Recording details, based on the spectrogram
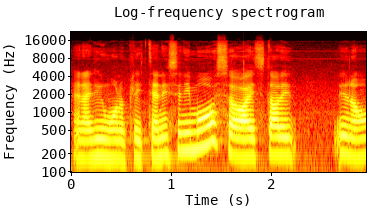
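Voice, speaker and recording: The woman has a French accent and a fairly low pitch. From France. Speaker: golf coach and former pro golfer. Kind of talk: interview. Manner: hesitant, many fillers.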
